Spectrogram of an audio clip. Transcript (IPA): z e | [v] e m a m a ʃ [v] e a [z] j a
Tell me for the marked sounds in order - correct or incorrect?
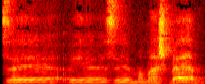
incorrect, incorrect, incorrect

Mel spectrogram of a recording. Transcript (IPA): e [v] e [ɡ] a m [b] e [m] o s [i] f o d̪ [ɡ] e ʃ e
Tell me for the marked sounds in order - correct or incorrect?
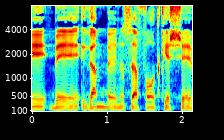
incorrect, correct, correct, incorrect, incorrect, incorrect

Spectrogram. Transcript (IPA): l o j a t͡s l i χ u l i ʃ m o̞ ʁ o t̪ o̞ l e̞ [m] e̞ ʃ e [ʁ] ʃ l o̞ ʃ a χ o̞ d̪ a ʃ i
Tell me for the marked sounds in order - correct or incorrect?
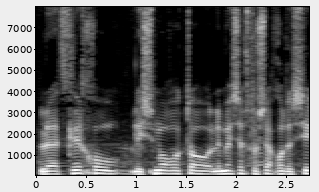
correct, incorrect

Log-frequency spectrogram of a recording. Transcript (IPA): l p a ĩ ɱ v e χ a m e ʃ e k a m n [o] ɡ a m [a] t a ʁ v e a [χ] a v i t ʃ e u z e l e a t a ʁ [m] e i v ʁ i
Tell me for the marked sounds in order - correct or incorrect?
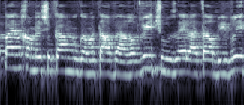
incorrect, correct, incorrect, incorrect

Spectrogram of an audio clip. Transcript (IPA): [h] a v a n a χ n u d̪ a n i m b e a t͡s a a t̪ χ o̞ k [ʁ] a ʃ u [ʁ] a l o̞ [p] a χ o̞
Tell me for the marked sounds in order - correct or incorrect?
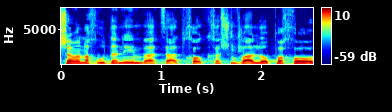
incorrect, incorrect, incorrect, correct

